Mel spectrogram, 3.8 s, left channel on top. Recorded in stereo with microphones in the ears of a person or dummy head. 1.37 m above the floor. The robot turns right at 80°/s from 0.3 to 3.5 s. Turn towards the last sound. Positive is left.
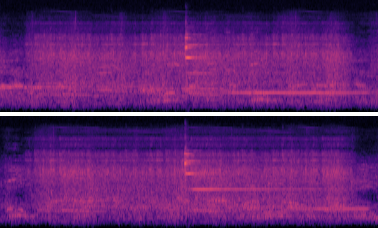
turn(degrees=35)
